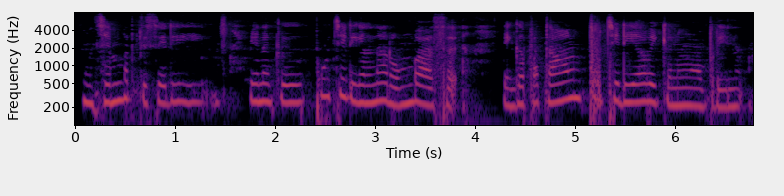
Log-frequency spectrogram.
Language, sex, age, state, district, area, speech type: Tamil, female, 45-60, Tamil Nadu, Perambalur, urban, spontaneous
